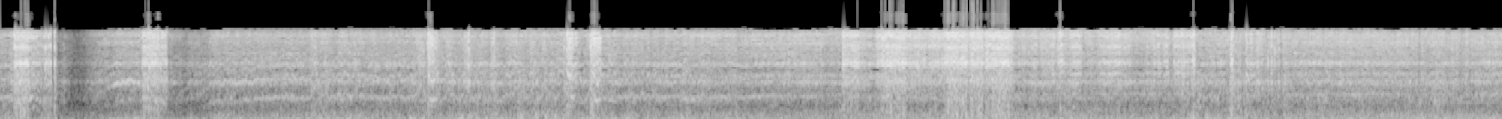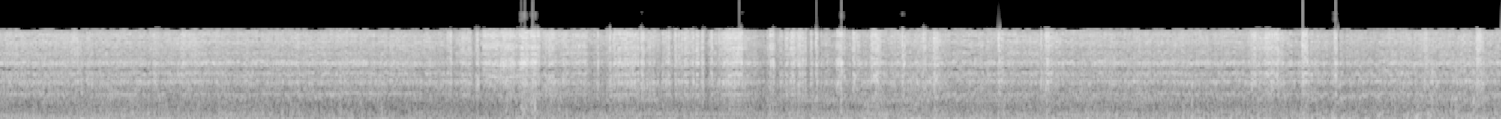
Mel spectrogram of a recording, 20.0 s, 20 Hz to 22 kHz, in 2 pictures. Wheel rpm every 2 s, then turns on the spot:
110, 180, 200, 220, 230, 230, 230, 230, 230, 230.
none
